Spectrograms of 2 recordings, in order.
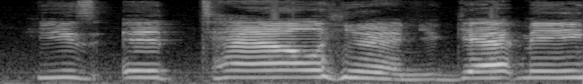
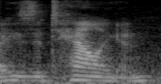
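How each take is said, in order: First: Loud, high, very slow mock explanation; exaggerated prompting. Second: Said in the usual way. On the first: Virgil over-explains to his pupil Dante, exaggerated prompting. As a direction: stretch it out as if spelling it out.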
